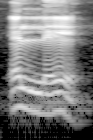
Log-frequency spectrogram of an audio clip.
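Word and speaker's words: elle: এবং এলকে এললে এললে এললে এলকে ওরা সাধারণত বলে থাকে এললে এললে।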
